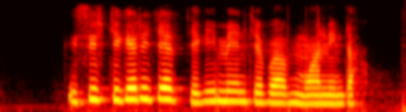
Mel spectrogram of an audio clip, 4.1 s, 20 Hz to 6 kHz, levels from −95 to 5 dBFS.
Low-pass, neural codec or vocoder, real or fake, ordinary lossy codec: 5.4 kHz; codec, 16 kHz in and 24 kHz out, 1 kbps, XY-Tokenizer; fake; none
